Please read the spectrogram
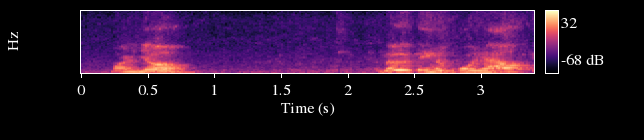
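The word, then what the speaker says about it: מים: And this is pronounced Ma Yum. Ma Yum.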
